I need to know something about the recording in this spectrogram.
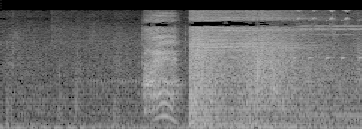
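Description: An explosion bursts with a loud whoosh.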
